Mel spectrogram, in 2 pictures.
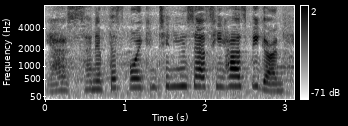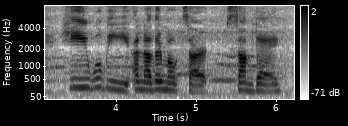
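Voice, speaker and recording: A woman's voice: a little high, animated, normal speed, a little hiss or hum, natural voice. Woman reading as a stern old music master.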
